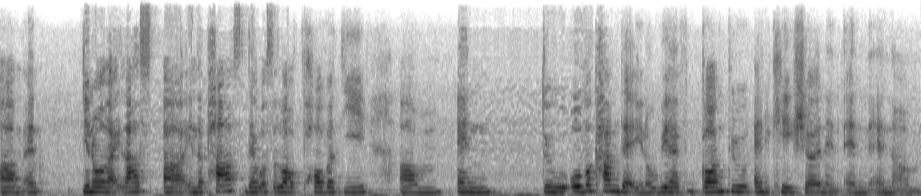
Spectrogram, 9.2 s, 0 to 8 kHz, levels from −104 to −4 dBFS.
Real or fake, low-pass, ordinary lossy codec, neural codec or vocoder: real; 7.2 kHz; Opus, 16 kbps; none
